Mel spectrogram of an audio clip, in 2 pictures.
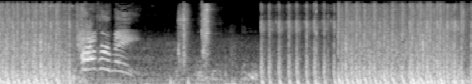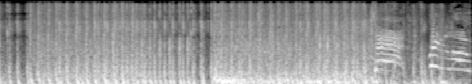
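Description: Rapid automatic gunfire in the mobile battle game PUBG Mobile, sustained loud volleys rattling almost nonstop after a short pause, with whistling effects at the start and end and speech faintly mixed under the shots.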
